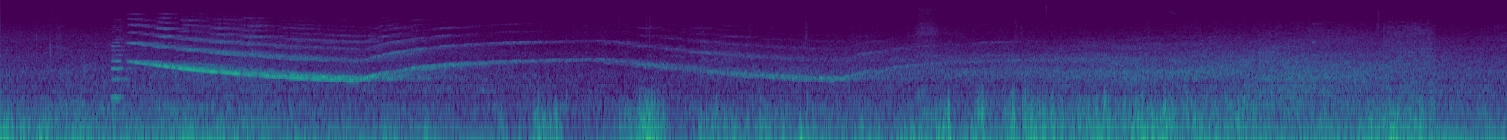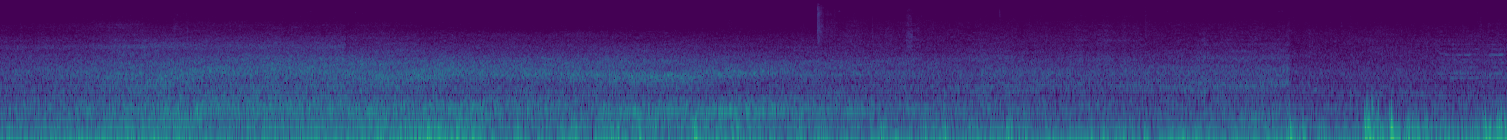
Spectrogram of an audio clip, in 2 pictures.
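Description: Police car siren in a slow wail, its pitch falling and rising about every five seconds. It is loudest in the first few seconds and fades out after about ten seconds, leaving steady road traffic.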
